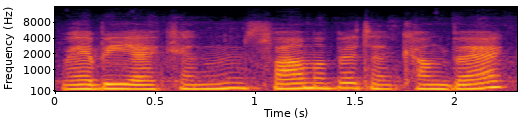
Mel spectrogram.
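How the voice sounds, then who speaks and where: In a lo-fi recording with some hiss or hum, a woman with a medium-pitched, darkish voice streams a game and chats casually about it. She speaks unhurriedly in a level tone, thinking aloud and reading what appears on screen.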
